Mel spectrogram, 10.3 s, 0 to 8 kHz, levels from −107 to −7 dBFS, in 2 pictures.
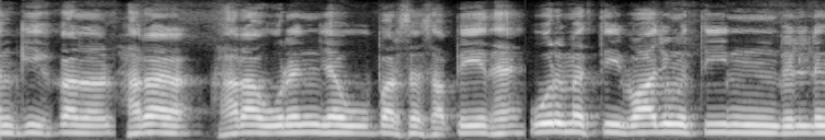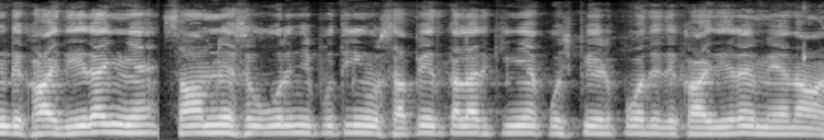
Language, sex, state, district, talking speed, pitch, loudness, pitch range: Hindi, male, Uttar Pradesh, Etah, 220 wpm, 160 Hz, -22 LUFS, 155-165 Hz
